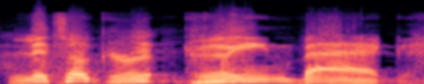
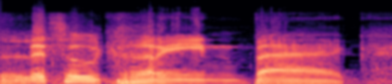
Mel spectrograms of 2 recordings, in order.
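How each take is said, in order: First: First try at a Russian accent, louder; hard syllables, Russian accent attempt. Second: Very slow Russian accent, hard syllables. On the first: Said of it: "I just learned how to do a Russian voice". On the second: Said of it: "go hard on the syllables, and then you roll the R's". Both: Shown as a demonstration.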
